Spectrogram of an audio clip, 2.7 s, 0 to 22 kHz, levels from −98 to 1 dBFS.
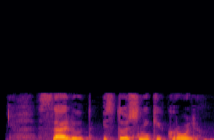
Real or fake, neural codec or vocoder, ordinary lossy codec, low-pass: real; none; MP3, 32 kbps; 7.2 kHz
